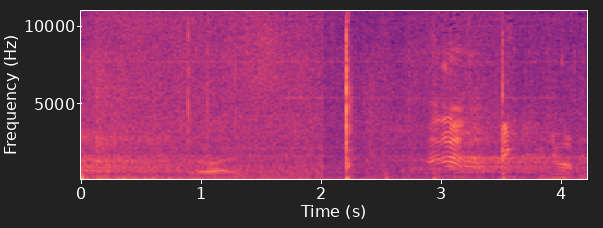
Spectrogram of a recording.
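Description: Men shout to each other in the distance across a large open stadium.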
